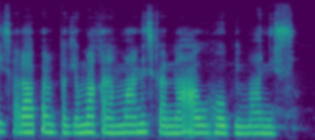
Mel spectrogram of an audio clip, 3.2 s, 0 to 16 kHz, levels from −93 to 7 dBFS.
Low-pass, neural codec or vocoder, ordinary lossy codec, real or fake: 14.4 kHz; codec, 44.1 kHz, 3.4 kbps, Pupu-Codec; none; fake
